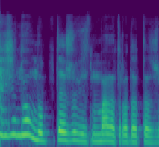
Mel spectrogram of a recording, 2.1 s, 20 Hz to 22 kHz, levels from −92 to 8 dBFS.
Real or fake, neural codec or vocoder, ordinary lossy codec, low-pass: fake; autoencoder, 48 kHz, 128 numbers a frame, DAC-VAE, trained on Japanese speech; Opus, 64 kbps; 14.4 kHz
